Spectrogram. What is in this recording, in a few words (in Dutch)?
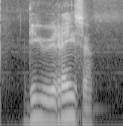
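"diurese", Dutch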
